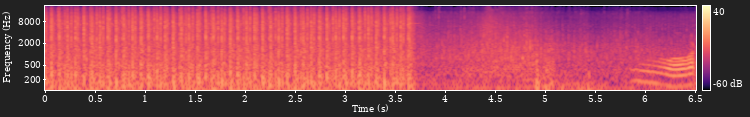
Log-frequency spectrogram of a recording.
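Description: Sustained rapid automatic gunfire from a World War 2 video game rattles loudly for several seconds, then cuts off, leaving quieter battle noise and a few lighter shots with a descending whine near the end.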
